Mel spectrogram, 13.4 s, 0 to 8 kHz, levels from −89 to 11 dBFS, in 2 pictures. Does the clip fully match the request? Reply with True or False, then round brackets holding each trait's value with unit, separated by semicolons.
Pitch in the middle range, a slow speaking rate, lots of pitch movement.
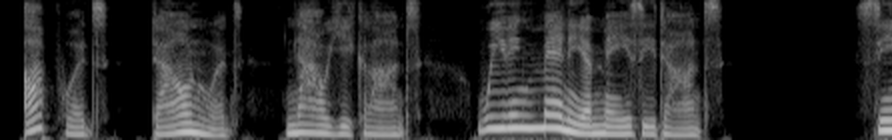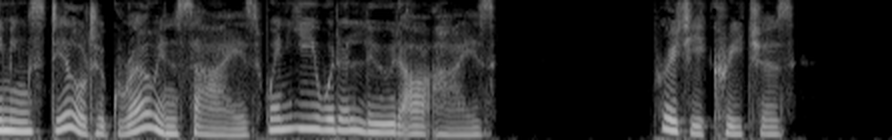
True (165 Hz; 110 wpm; 7.3 semitones)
